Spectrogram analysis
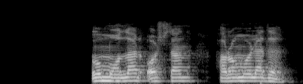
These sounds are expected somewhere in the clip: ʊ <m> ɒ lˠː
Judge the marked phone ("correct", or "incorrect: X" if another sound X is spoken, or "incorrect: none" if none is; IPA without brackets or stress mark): correct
